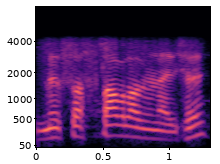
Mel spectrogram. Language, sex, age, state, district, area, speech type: Maithili, male, 60+, Bihar, Madhepura, rural, conversation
